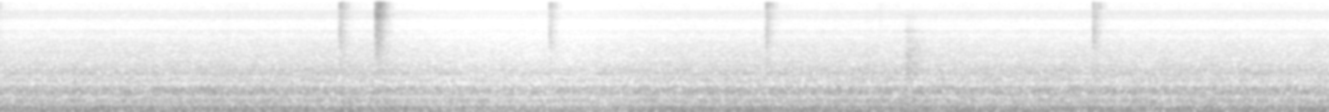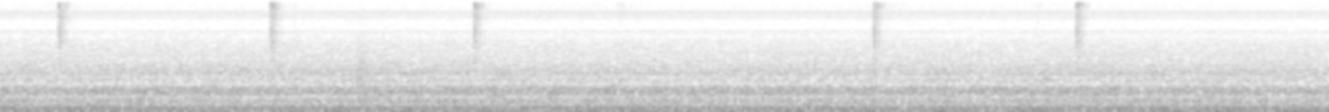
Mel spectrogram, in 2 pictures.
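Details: Goodman gas furnace around shutdown (owner notes popping at shutoff): steady low blower hum with faint, scattered light ticks from warming metal; running normally.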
